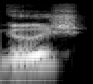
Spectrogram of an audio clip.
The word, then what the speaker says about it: Gouge: for entertainment news PS my name rhymes with baton rouge oh okay so it's Googe goosh rhymes with Baton Rouge like Baton Rouge I've been there it's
